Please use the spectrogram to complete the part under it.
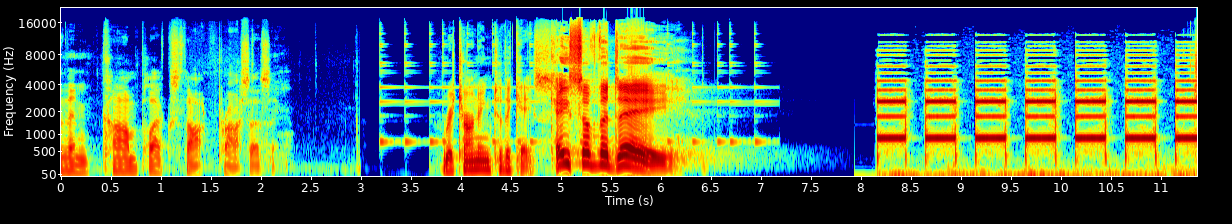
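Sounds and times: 
speech: 0.0 - 2.3, 3.8 - 6.3
loud electronic alarm clock beeping: 3.2 - 7.1, 8.2 - 11.3.

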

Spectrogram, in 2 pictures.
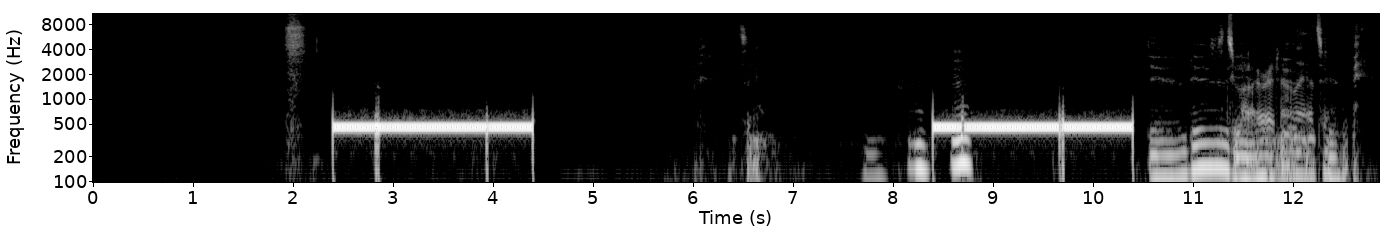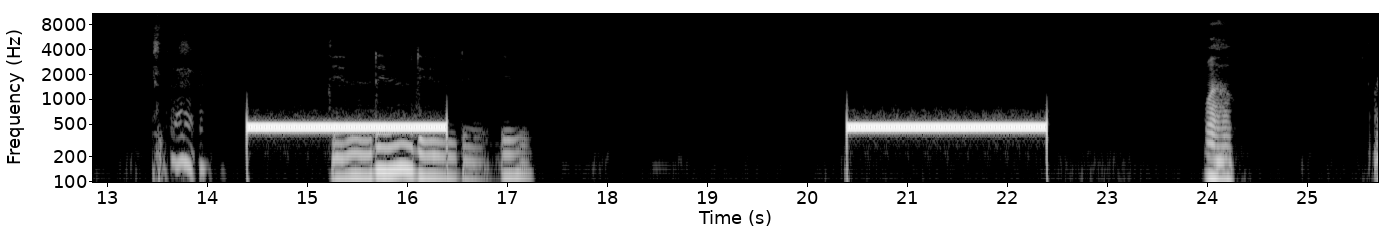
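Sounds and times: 
outgoing phone call ringback tones: 2.4 - 4.4, 8.4 - 10.4, 14.4 - 16.4, 20.4 - 22.4
speech: 11.4 - 12.8, 13.6 - 14.1, 16.6 - 17.3.

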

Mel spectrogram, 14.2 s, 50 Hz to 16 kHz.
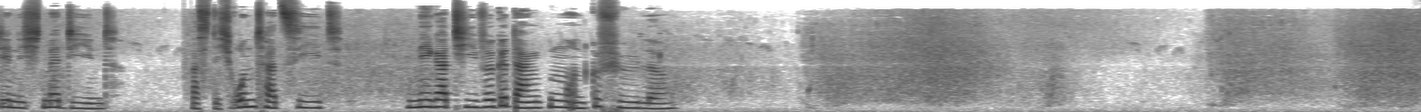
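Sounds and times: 
speech: 0.0 - 1.2, 1.9 - 3.5, 4.1 - 6.9
ocean waves washing onto the shore: 2.0 - 4.4, 8.0 - 11.3, 12.0 - 14.2.

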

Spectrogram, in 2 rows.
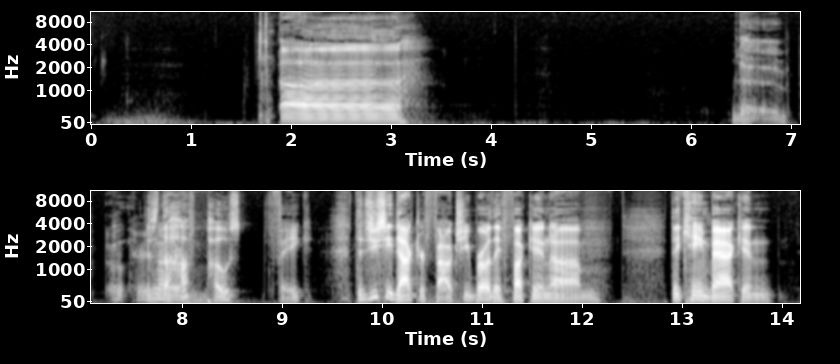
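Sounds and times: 
loud deep drawn-out burp: 1.7 - 3.4, 6.4 - 8.1
short belch-like grunt: 1.7 - 3.4, 6.4 - 8.2
speech: 1.9 - 2.6, 7.8 - 12.2, 12.9 - 14.0.

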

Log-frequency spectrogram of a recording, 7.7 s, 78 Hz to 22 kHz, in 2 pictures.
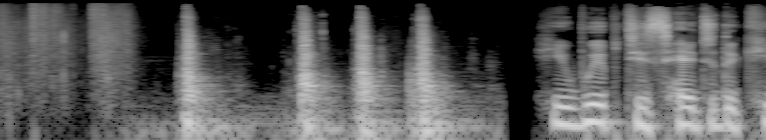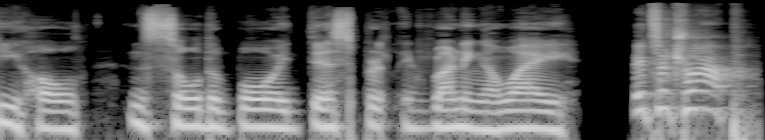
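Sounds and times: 
locked wooden door shoved and rattled against its frame: 0.8 - 2.6
speech: 2.8 - 7.6.

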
